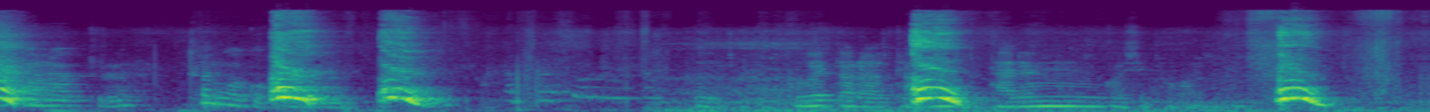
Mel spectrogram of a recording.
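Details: A young child diagnosed with croup gives four harsh, hoarse, seal-like barking coughs: croup cough.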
